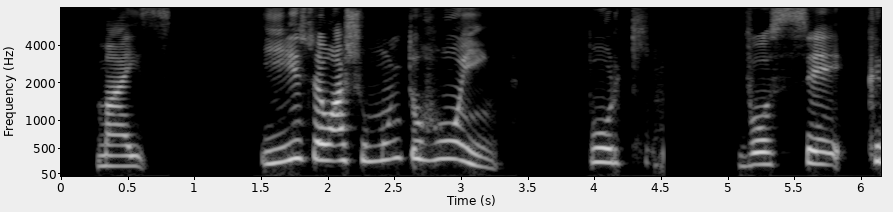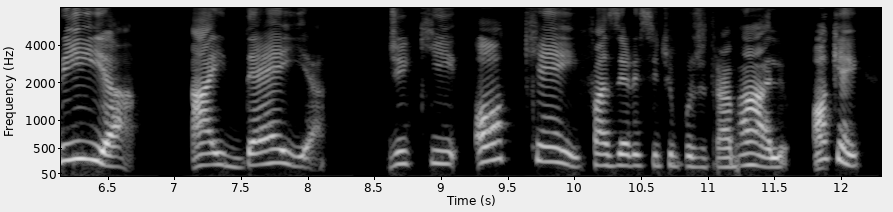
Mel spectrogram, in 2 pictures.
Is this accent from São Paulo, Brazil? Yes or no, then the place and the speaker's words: yes; São Paulo, Brazil; aqui no Brasil, pelo menos da onde eu sou, de São Paulo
